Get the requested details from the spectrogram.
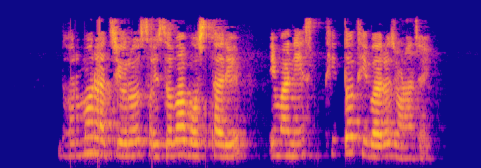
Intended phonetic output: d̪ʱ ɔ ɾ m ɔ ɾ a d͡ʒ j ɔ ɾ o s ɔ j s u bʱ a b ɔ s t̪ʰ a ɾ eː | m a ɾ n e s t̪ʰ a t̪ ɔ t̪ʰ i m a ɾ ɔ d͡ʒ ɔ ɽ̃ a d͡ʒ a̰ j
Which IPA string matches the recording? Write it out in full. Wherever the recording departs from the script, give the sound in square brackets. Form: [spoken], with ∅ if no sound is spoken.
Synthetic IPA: d̪ʱ ɔ ɾ m ɔ ɾ a d͡ʒ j ɔ ɾ [ɔ] s ɔ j s [ɔ] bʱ a b ɔ s t̪ʰ a ɾ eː | m a [∅] n e s t̪ʰ [i] t̪ ɔ t̪ʰ i [b] a ɾ ɔ d͡ʒ ɔ ɽ̃ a d͡ʒ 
